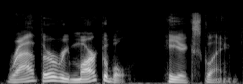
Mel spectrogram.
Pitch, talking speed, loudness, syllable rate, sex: 130 Hz, 100 wpm, -18 LUFS, 5.2 syllables/s, male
